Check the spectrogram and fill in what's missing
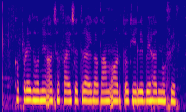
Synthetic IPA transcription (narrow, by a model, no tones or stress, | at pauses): kɐpɽed̪ʱoːneʔɔːɾsɐfaːisʊt̪ɾaːikakaːmɔːɾt̪õkeliebeːɦəd̪mʊfɪl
